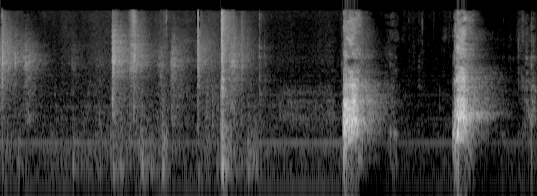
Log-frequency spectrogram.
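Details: James the bulldog playing with his pillow indoors, giving two loud sharp barks in the second half after quieter snuffles and scrapes, over a low constant hum.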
